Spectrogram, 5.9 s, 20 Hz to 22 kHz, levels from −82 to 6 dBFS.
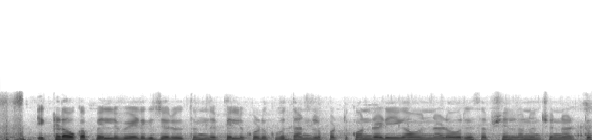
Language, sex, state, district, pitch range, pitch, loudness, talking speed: Telugu, female, Andhra Pradesh, Krishna, 185-195 Hz, 185 Hz, -20 LUFS, 160 wpm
